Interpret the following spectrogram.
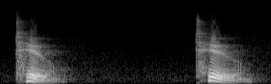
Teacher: Your tongue touches right behind your top teeth when you say to.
